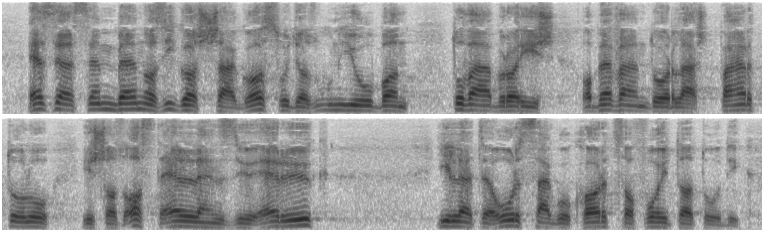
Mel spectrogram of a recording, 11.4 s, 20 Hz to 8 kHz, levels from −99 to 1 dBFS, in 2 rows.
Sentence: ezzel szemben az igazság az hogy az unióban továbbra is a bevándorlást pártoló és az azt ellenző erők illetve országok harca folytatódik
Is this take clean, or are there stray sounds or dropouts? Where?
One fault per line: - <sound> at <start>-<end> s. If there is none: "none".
none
